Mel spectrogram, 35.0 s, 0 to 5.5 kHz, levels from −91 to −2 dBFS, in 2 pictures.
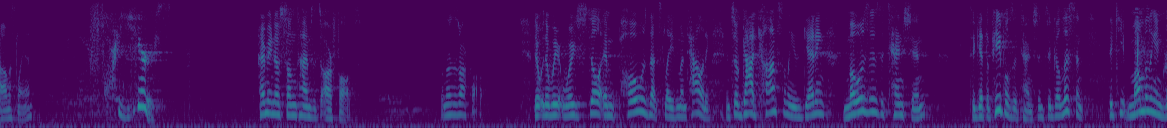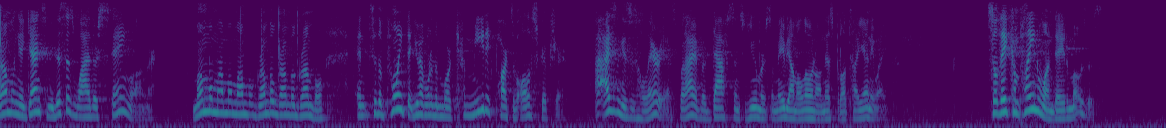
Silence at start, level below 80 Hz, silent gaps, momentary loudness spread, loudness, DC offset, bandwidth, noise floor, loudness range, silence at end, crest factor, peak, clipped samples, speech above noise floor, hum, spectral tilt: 0 s; -88 dBFS; none; 11 LU; -56 LUFS; under 0.1%; 5.4 kHz; -82 dBFS; 5 LU; 0.4 s; 26 dB; -30 dBFS; under 0.1%; 26 dB; none; -4 dB/octave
